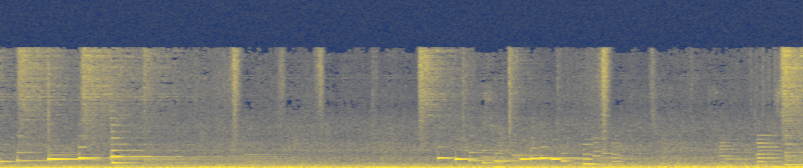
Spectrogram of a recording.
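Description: Background music of piano-like notes in short rising runs, over a steady low rumble from the moving train.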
